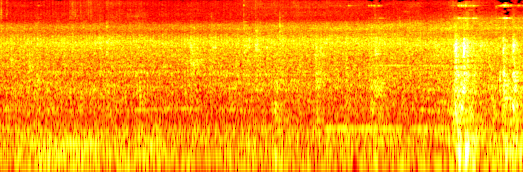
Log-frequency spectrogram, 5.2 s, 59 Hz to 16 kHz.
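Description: Hyundai -9 series hydraulic excavator's diesel engine running steadily as the machine swings its bucket back from the dump truck to the trench.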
